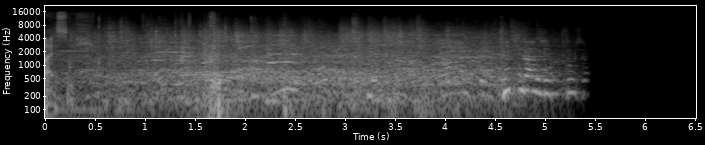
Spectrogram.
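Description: A crowd cheers in an open-air stadium.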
